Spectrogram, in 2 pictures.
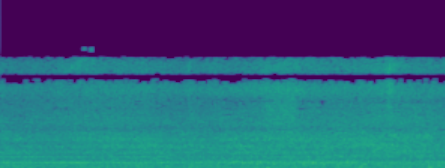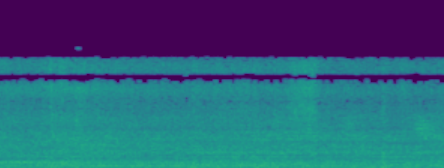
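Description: JR Yokosuka Line electric commuter train running alongside the platform, a steady rumble of its wheels on the rails.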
